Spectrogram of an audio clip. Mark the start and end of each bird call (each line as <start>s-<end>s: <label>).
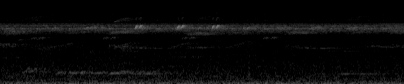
0.0s-2.5s: Gray Antwren (Myrmotherula menetriesii)
0.0s-4.0s: Hauxwell's Thrush (Turdus hauxwelli)
0.0s-4.0s: Plumbeous Pigeon (Patagioenas plumbea)
0.0s-4.0s: Ruddy Pigeon (Patagioenas subvinacea)
0.0s-4.0s: Spot-winged Antshrike (Pygiptila stellaris)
